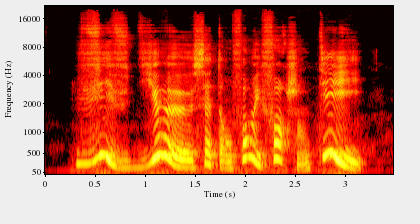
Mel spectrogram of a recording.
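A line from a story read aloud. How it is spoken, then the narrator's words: Exclaiming. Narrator (French): s'écria le baron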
